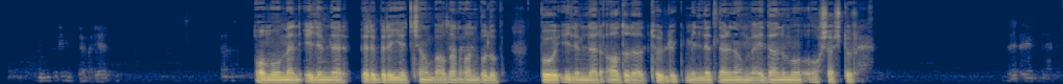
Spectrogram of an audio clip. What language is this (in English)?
Uyghur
